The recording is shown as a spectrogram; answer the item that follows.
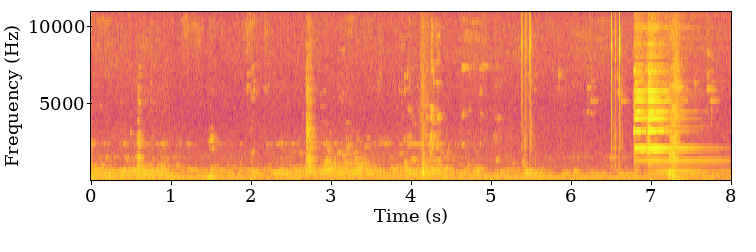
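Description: Light clicks and knocks of a truck's cylindrical air filter element being pushed and seated into its metal air cleaner housing, over a steady background rumble. A brief ringing chime sounds near the end.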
